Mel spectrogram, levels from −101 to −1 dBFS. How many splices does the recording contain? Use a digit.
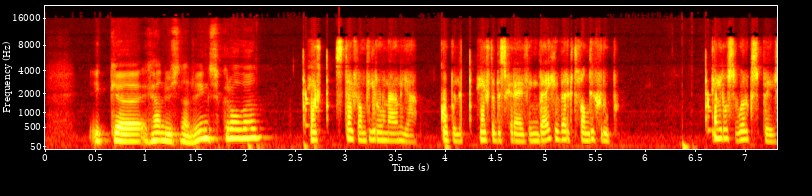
0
